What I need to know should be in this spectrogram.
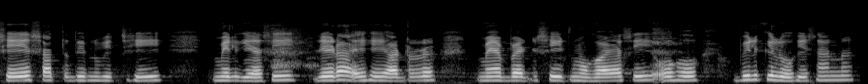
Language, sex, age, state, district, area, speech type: Punjabi, female, 45-60, Punjab, Shaheed Bhagat Singh Nagar, urban, spontaneous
